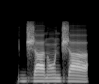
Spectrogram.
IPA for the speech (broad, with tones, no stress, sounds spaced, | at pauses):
d͡ʒ a˨ ɾ ɔ̃˨ d͡ʒ a˨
